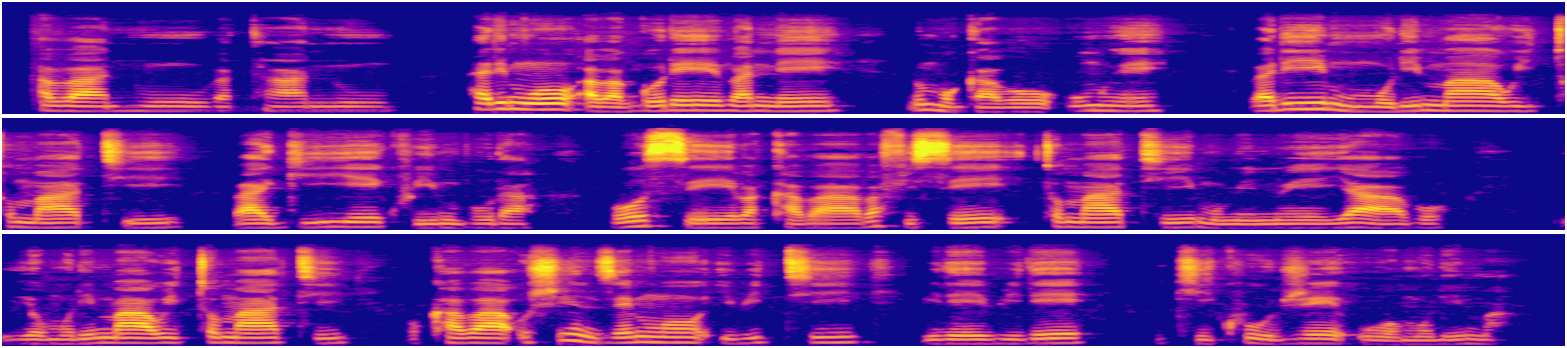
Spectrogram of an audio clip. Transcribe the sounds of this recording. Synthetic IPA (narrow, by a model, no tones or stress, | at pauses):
aβaːn̥huβatʰaːnu | haɾimŋo̞ʔaβaɡo̞ɾe̞βane̞ | numuɡaβo̞ʔumŋe̞ | βaɾimumuɾimawitʰo̞maːtʰi | βaɡiːje̞kʰwiːmbuɾa | βo̞ːse̞βakʰaβaβafise̞itʰo̞maːtʰimuminwe̞jaːβo̞ | ijo̞muɾimawiːtʰo̞matʰi | ukʰaβaʔuʃiːnze̞mŋo̞iβitʰi | βiɾe̞ːβiɾe̞ | βikʰikʰud͡ʒe̞ʔuwo̞muɾima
